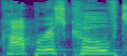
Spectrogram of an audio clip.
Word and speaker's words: Copperas Cove: On a driveway, it was a driveway chalk message in, can someone help me pronounce this? Because I feel like I should know it. Copperas, Texas? Caparis, Texas? – Copperas Cove. I never heard of it. – Caparis. – Okay. Copperas Cove, Texas.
